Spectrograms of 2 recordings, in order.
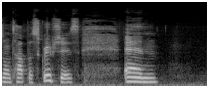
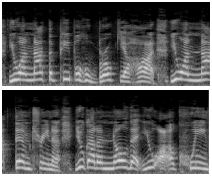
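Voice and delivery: God's reassurance; 3 semitones higher than usual. Retold or imitated. God speaking to her.

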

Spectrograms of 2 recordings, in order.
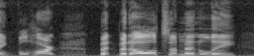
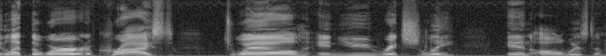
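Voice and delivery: slower still, each phrase held; slow recitation; 3 semitones lower, 4 dB quieter, slower than usual. Shown as a demonstration. Preacher repeating the verse with the congregation, slower. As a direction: draw out every word for them to follow. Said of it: "say it with me".

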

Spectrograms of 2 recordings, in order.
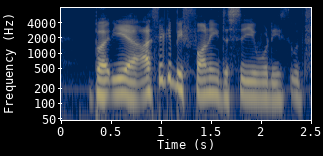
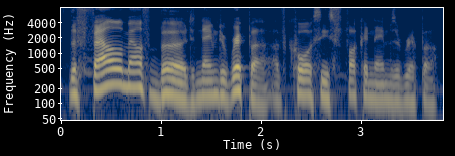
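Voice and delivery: ordinary talk

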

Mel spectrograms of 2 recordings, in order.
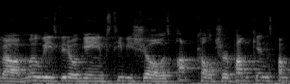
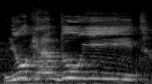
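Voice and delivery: slow, high cheering shout; hyped-up cheer; 9 semitones higher, much slower than usual. Pretend. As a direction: cheer them on like a hype man. Echoing cheer, slow and higher.

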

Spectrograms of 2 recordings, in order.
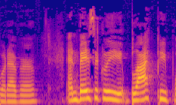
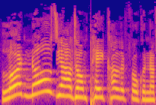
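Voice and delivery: impassioned, higher-pitched movie outburst; theatrical indignant speech, pitch raised; Hidden Figures monologue; 5 semitones higher than usual. Acted. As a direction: plead your case like a fed-up film heroine. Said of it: "That's from Hidden Figures".

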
